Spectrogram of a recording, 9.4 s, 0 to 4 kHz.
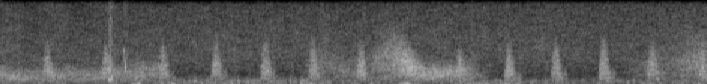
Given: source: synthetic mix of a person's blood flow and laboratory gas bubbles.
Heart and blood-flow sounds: Doppler ultrasound of blood flow; subclavian vein
1.40-1.59 s: bubbles
1.62-1.71 s: bubbles
From the record:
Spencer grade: 1 (occasional bubble signal discernible with the cardiac motion signal, with majority of cardiac periods free of bubbles); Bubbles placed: anywhere in the cardiac cycle

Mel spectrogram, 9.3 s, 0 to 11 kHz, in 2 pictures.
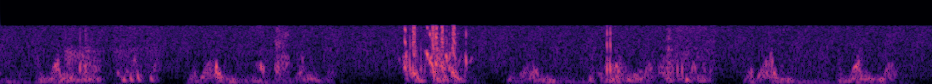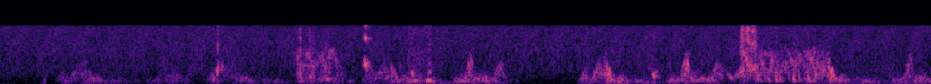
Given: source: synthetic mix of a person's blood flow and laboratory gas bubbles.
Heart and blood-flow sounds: Doppler ultrasound of blood flow; precordium
0.31-0.53 s: bubbles
0.56-0.82 s: bubbles
1.27-1.46 s: bubbles
1.99-2.37 s: bubbles
2.94-3.59 s: bubbles
5.71-5.81 s: bubbles
6.12-6.37 s: bubbles
6.46-6.57 s: bubbles
6.69-6.86 s: bubbles
7.90-7.98 s: bubbles
8.28-8.79 s: bubbles
From the record:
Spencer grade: 3 (all of the cardiac periods contain showers or single bubble signals, but not dominating or overriding the cardiac motion signals); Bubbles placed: only in the low amplitude regions of the cardiac cycle

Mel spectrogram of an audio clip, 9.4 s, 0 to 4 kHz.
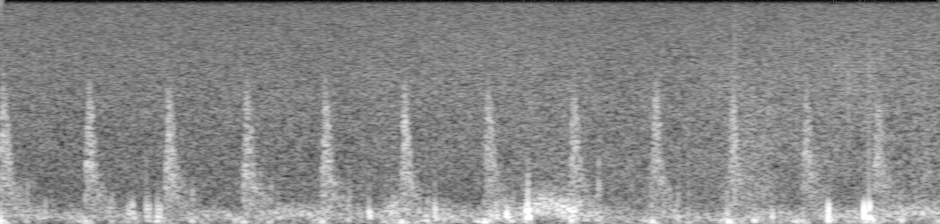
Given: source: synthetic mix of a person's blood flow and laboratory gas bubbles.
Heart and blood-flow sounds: Doppler ultrasound of blood flow; subclavian vein
no bubbles
From the record:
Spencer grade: 0 (complete lack of bubble signals)

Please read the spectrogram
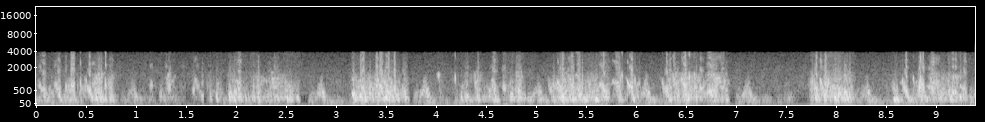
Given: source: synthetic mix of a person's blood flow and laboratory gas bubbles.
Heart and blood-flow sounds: Doppler ultrasound of blood flow; precordium
0.02-0.83 s: bubbles
1.13-1.19 s: bubbles
1.23-1.41 s: bubbles
1.55-1.69 s: bubbles
1.71-1.87 s: bubbles
1.90-2.66 s: bubbles
3.14-3.75 s: bubbles
4.00-4.08 s: bubbles
4.16-5.01 s: bubbles
5.11-6.07 s: bubbles
6.25-6.95 s: bubbles
7.71-8.22 s: bubbles
8.55-9.33 s: bubbles
From the record:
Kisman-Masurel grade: 444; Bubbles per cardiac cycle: continuous sound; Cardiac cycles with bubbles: 100%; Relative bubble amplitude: maximal (0.775 to 0.999); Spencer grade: 4 (maximum detectable bubble signal sounding continuously throughout systole and diastole of every cardiac period, and overriding the amplitude of the normal cardiac signals); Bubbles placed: only in the low amplitude regions of the cardiac cycle

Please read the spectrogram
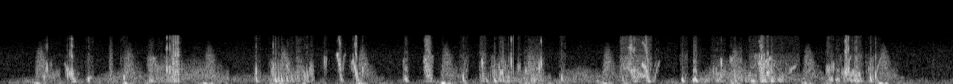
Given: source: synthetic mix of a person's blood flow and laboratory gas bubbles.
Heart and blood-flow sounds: Doppler ultrasound of blood flow; subclavian vein
0.41-0.60 s: bubbles
0.64-0.80 s: bubbles
0.85-0.93 s: bubbles
1.20-1.29 s: bubbles
1.46-1.85 s: bubbles
2.53-2.61 s: bubbles
2.68-3.15 s: bubbles
3.23-3.28 s: bubbles
3.35-3.46 s: bubbles
3.49-3.67 s: bubbles
4.02-4.10 s: bubbles
4.23-4.34 s: bubbles
4.59-4.68 s: bubbles
4.79-5.13 s: bubbles
5.17-5.46 s: bubbles
5.59-5.66 s: bubbles
6.20-6.60 s: bubbles
6.79-6.88 s: bubbles
6.91-7.01 s: bubbles
7.10-7.26 s: bubbles
7.29-8.00 s: bubbles
8.26-8.82 s: bubbles
From the record:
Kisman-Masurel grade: 243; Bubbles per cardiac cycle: several, 3 to 8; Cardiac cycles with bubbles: 100%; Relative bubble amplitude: loud (0.450 to 0.775); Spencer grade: 3 (all of the cardiac periods contain showers or single bubble signals, but not dominating or overriding the cardiac motion signals); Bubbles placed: anywhere in the cardiac cycle

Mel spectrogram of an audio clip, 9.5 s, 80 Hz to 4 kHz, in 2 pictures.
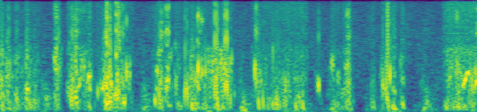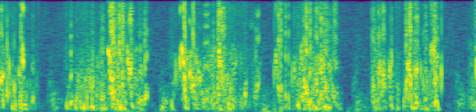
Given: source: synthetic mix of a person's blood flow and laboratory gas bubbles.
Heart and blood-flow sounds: Doppler ultrasound of blood flow; precordium
0.00-0.41 s: bubbles
0.53-0.62 s: bubbles
0.67-1.34 s: bubbles
1.52-2.35 s: bubbles
2.51-3.08 s: bubbles
3.15-3.23 s: bubbles
3.30-3.54 s: bubbles
3.70-4.07 s: bubbles
4.42-5.16 s: bubbles
5.40-6.30 s: bubbles
6.45-7.38 s: bubbles
7.47-8.20 s: bubbles
8.47-9.22 s: bubbles
9.44-9.54 s: bubbles
From the record:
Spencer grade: 4 (maximum detectable bubble signal sounding continuously throughout systole and diastole of every cardiac period, and overriding the amplitude of the normal cardiac signals); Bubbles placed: only in the low amplitude regions of the cardiac cycle

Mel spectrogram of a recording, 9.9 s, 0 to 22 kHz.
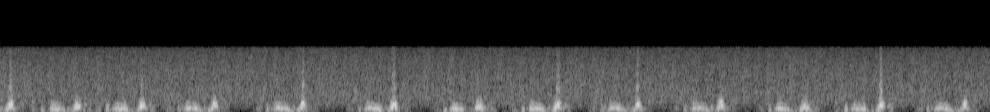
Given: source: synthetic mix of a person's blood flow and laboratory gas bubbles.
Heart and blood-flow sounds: Doppler ultrasound of blood flow; precordium
no bubbles
From the record:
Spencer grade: 0 (complete lack of bubble signals)

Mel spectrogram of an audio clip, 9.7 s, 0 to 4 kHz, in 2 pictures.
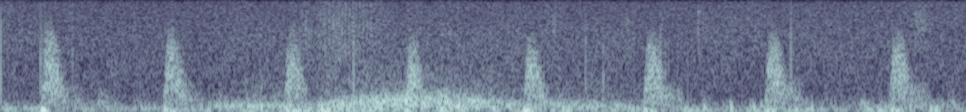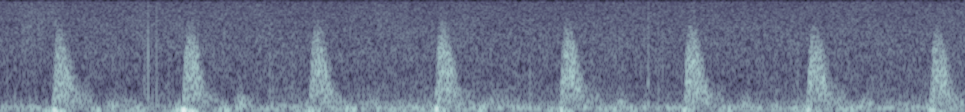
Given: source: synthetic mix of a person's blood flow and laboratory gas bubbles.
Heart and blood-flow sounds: Doppler ultrasound of blood flow; subclavian vein
no bubbles
From the record:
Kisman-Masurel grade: 000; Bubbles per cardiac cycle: 0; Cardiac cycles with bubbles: 0%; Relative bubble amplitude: no bubbles discernible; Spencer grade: 0 (complete lack of bubble signals)

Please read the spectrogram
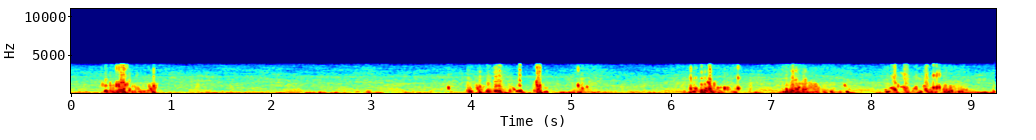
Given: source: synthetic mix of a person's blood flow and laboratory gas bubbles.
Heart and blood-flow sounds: Doppler ultrasound of blood flow; subclavian vein
0.30-0.90 s: bubbles
3.76-3.83 s: bubbles
3.96-4.36 s: bubbles
4.41-4.58 s: bubbles
4.61-4.82 s: bubbles
5.00-5.21 s: bubbles
6.11-6.74 s: bubbles
7.08-7.67 s: bubbles
7.72-7.83 s: bubbles
8.14-8.50 s: bubbles
8.53-8.99 s: bubbles
9.23-9.26 s: bubbles
From the record:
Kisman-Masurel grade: 332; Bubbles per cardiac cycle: rolling drumbeat, 9 or more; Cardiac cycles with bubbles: 50 to 99%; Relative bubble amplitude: moderate (0.250 to 0.450); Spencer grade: 3 (all of the cardiac periods contain showers or single bubble signals, but not dominating or overriding the cardiac motion signals); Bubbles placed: anywhere in the cardiac cycle

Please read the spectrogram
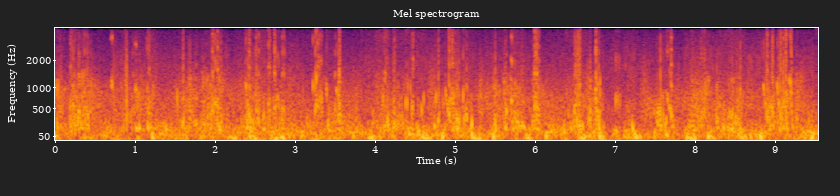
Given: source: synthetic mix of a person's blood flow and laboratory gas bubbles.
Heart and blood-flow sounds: Doppler ultrasound of blood flow; subclavian vein
0.00-0.16 s: bubbles
0.22-0.56 s: bubbles
0.71-0.80 s: bubbles
0.83-1.33 s: bubbles
1.52-2.18 s: bubbles
2.31-2.93 s: bubbles
3.16-3.73 s: bubbles
3.95-4.67 s: bubbles
4.73-5.27 s: bubbles
5.48-6.12 s: bubbles
6.41-6.88 s: bubbles
7.01-7.13 s: bubbles
7.17-7.30 s: bubbles
7.51-7.79 s: bubbles
7.92-8.66 s: bubbles
8.85-9.37 s: bubbles
9.43-9.55 s: bubbles
From the record:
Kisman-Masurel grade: 342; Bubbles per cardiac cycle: rolling drumbeat, 9 or more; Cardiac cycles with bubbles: 100%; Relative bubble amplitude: moderate (0.250 to 0.450); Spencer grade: 3 (all of the cardiac periods contain showers or single bubble signals, but not dominating or overriding the cardiac motion signals); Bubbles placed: anywhere in the cardiac cycle

